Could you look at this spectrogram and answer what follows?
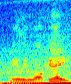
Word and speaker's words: Milwaukee: So, get out the old Milwaukee bioscripts or actually as Al Cooper said, that's originally pronounced Milliewake, which is along for the good land.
